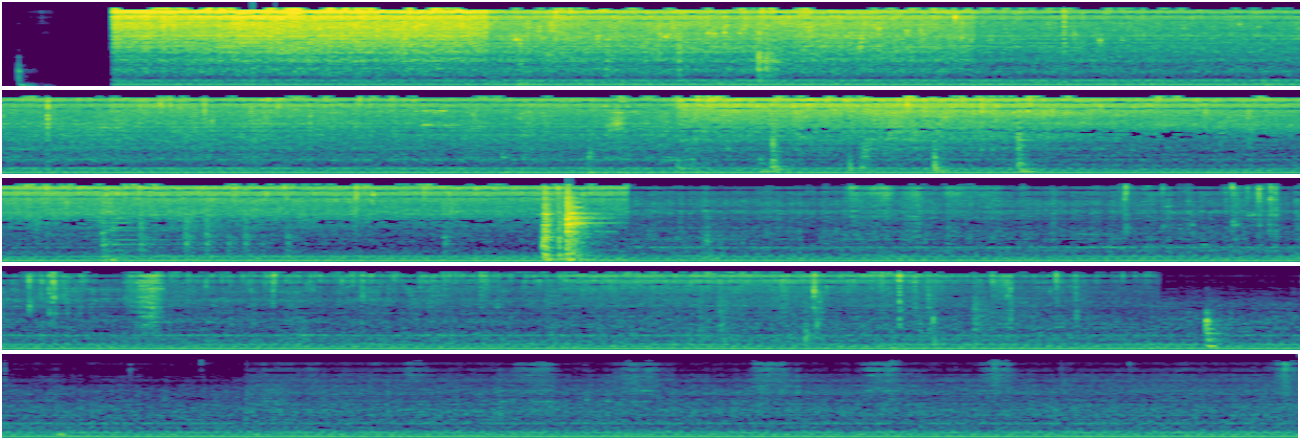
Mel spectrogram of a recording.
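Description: Spice paste sizzling as it fries in oil in a pan, over a steady low hum. There is a sharp knock about sixteen seconds in, after which the sizzle is fainter.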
